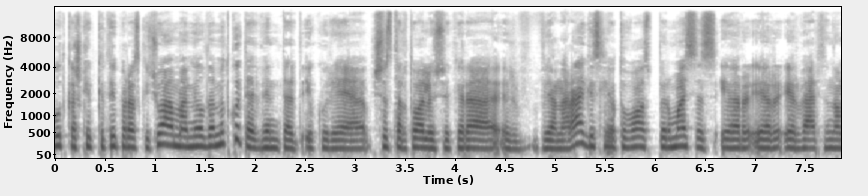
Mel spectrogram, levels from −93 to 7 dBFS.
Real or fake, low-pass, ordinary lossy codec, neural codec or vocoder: fake; 14.4 kHz; AAC, 48 kbps; vocoder, 44.1 kHz, 128 mel bands every 512 samples, BigVGAN v2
